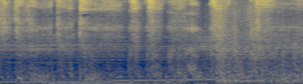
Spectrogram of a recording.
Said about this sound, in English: The Cat Rocket Ship woke up with a start, its engine sputtering on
